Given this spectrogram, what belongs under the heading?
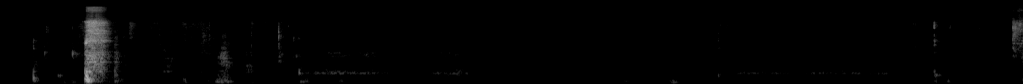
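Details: Adult male sneezing: one sharp, loud sneeze followed by quieter breathy sounds and a brief stifled burst near the end.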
